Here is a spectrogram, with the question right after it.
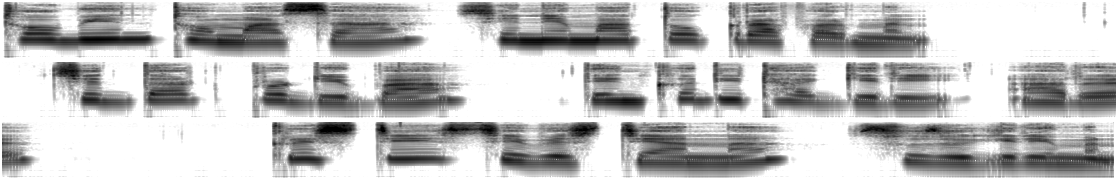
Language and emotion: Bodo, neutral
